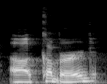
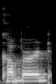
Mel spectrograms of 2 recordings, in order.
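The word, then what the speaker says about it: cupboard: بنشيله حرف البي بنشيله فكلمات زي كبرد كبرد هنا مش بننطق حرف البي و كانه مش موجود حتى يعني انت لو حاولت تنطقه هيكون الموضوع صعب انك تقعد كوبر مش جايه هي كبرد كبرد كمان في بعض الكلمات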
